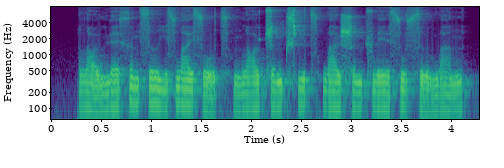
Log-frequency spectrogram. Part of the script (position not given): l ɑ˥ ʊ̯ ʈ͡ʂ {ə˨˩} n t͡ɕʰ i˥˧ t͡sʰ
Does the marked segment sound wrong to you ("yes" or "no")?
yes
